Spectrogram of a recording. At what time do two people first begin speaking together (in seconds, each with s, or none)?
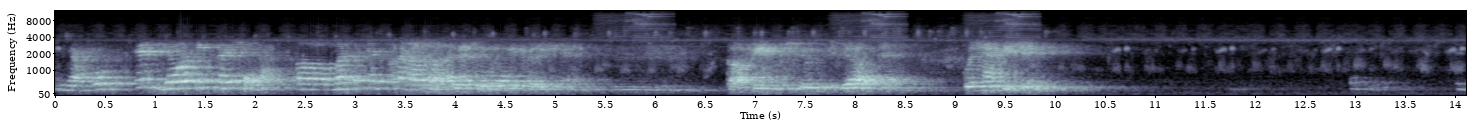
3.4 s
